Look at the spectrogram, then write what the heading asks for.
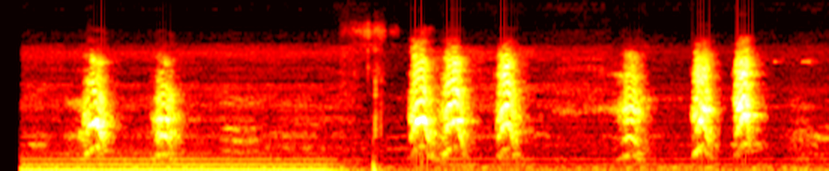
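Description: A Miniature Pinscher gives sharp, high, yappy barks, singly and in quick pairs and triplets.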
